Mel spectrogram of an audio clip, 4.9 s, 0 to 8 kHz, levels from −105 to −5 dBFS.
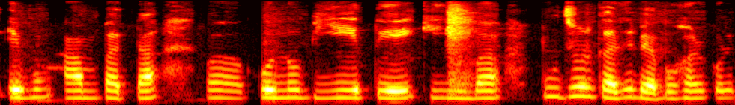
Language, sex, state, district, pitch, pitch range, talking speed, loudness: Bengali, female, West Bengal, North 24 Parganas, 215 Hz, 205-230 Hz, 135 wpm, -21 LUFS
